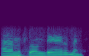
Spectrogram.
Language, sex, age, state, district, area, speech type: Malayalam, female, 30-45, Kerala, Idukki, rural, conversation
